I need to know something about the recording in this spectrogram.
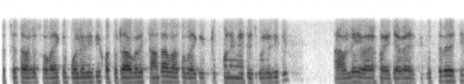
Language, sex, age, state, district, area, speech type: Bengali, male, 18-30, West Bengal, South 24 Parganas, rural, conversation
